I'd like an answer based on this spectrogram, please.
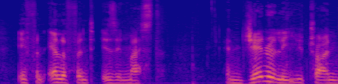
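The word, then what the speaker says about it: musth: a stage known as must which is spelled m s t h and it's apparently an Indian word must is the the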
